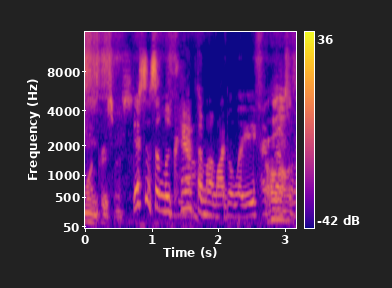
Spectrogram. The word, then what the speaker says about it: Leucanthemum: so you have to say that name again because I want to be able to pronounce it. Leucanthemum. Leucanthemum.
